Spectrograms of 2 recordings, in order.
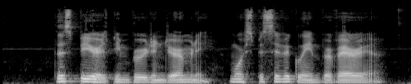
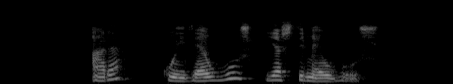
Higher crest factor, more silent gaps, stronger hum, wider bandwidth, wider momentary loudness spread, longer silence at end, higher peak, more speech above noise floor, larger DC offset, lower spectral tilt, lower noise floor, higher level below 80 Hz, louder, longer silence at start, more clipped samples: about the same, 18 dB vs 18 dB; neither; neither; first, 15 kHz vs 8 kHz; about the same, 10 LU vs 8 LU; second, 0.3 s vs 0.75 s; first, 0 dBFS vs -24 dBFS; second, 36 dB vs over 50 dB; neither; first, -5 dB/octave vs -3.5 dB/octave; second, -53 dBFS vs under -90 dBFS; first, -46 dBFS vs -84 dBFS; first, -17 LUFS vs -40 LUFS; second, 0.55 s vs 0.9 s; neither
